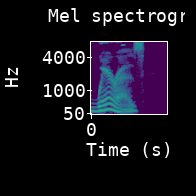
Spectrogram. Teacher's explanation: whereas has two syllables pronounced as whereas with the stress on the second syllable. This pronunciation helps emphasize the contrast it introduces.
